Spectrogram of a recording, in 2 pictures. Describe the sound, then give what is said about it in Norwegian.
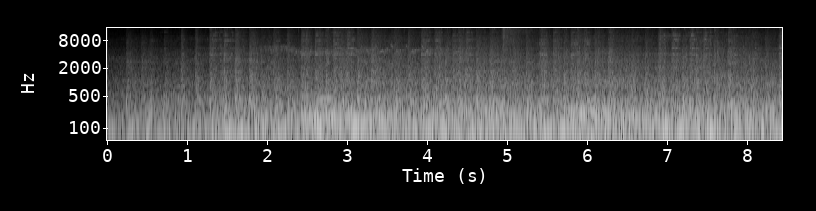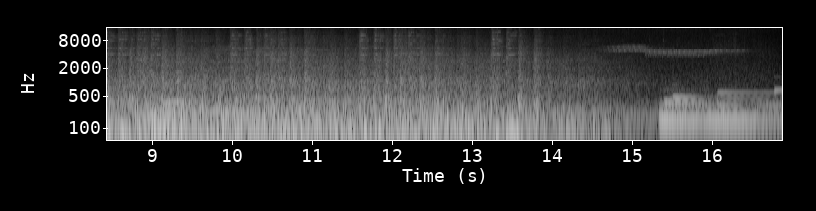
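A train rumbles steadily along the tracks, a loud, dense roar with deep low hum and faint clattering, sustained throughout before a brief tonal whine near the end. “Der drømmen, drømmen fortsatt pumper som et tog, dundrende gjennom et landskap av skarpskåren lyst.”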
